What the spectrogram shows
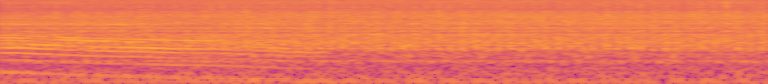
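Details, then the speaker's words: Jeep Liberty idling during a DIY refrigerant recharge for AC blowing warm, with pressure reading in the green: a busy mechanical rattle and a faint falling tone; owner suspects a noisy AC compressor, not confirmed. "The compressor itself, the the pump is very noisy. Like a rattle noise."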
